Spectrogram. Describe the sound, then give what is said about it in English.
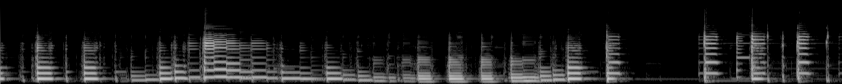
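An electric guitar set to both pickups plays a clean, rhythmic R&B-style riff alone, with bright plucked notes and chord stabs, a short held note near the end, then quick picked notes resuming. “Well, and then of course the you know the double pickup thing for that R&B kind of thing is so cool too.”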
